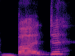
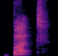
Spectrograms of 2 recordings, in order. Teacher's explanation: the vowel length for bud is long and for but it's pretty short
